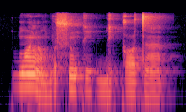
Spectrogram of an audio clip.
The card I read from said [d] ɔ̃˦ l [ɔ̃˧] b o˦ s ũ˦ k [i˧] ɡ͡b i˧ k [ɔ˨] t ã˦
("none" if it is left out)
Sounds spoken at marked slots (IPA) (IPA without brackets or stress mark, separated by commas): b, ɔ̃˧, i˧, ɔ˦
